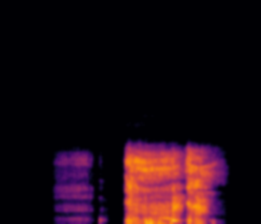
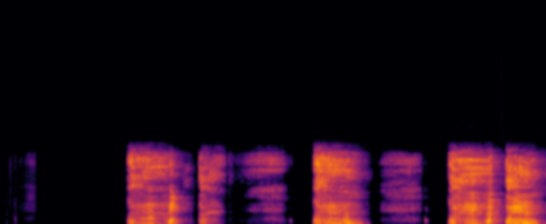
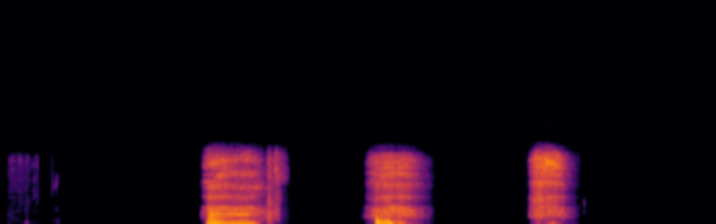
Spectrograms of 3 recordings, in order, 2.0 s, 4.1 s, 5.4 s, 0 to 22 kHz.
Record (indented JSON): {
  "cough_length": "2.0 s",
  "cough_amplitude": 28960,
  "cough_signal_mean_std_ratio": 0.45,
  "three_cough_length": "4.1 s",
  "three_cough_amplitude": 28004,
  "three_cough_signal_mean_std_ratio": 0.47,
  "exhalation_length": "5.4 s",
  "exhalation_amplitude": 26585,
  "exhalation_signal_mean_std_ratio": 0.32,
  "survey_phase": "beta (2021-08-13 to 2022-03-07)",
  "age": "45-64",
  "gender": "Female",
  "wearing_mask": "No",
  "symptom_cough_any": true,
  "symptom_runny_or_blocked_nose": true,
  "symptom_sore_throat": true,
  "symptom_fatigue": true,
  "symptom_headache": true,
  "smoker_status": "Never smoked",
  "respiratory_condition_asthma": false,
  "respiratory_condition_other": false,
  "recruitment_source": "Test and Trace",
  "submission_delay": "2 days",
  "covid_test_result": "Positive",
  "covid_test_method": "RT-qPCR",
  "covid_ct_value": 27.0,
  "covid_ct_gene": "N gene"
}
